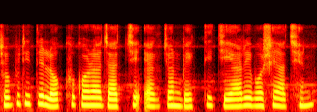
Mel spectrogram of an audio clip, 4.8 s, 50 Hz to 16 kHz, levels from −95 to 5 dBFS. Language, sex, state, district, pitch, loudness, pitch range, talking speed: Bengali, female, West Bengal, Cooch Behar, 210 Hz, -16 LUFS, 190-220 Hz, 125 wpm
